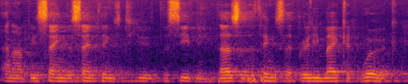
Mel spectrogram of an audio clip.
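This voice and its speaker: Opening a panel evening as the teacher, a man gives a quick, informal welcome and a spoken prayer to a small audience in an echoey room. His medium-pitched voice is mellow, with a flat delivery.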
